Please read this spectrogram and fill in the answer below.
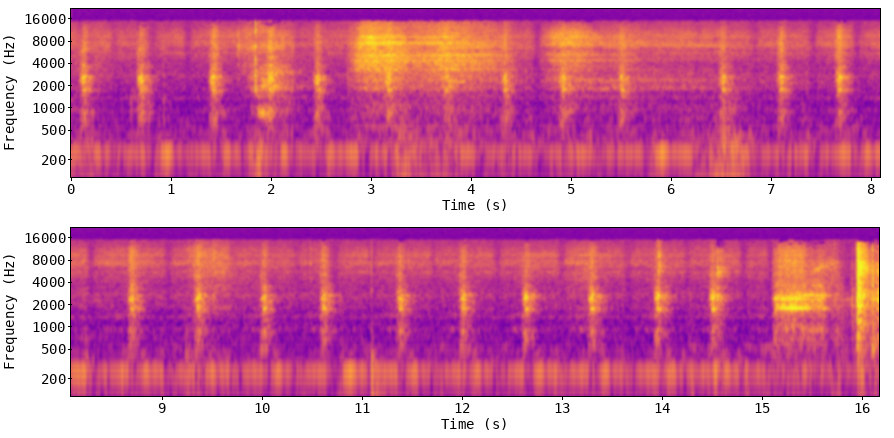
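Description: Distant fireworks banging now and then, with a dull boom about eleven seconds in, over a steady run of sharp clicks two or three a second and a low steady hum.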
